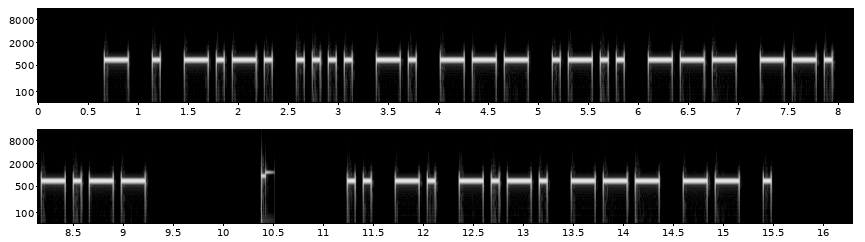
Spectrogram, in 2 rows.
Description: Morse code, heard as a keyed tone, about 15 wpm, 700 Hz. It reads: TECHNOLOGY INCOME
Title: Sentences from Top 1000 Words - Review Part 5 - New Word Drill - 15wpm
